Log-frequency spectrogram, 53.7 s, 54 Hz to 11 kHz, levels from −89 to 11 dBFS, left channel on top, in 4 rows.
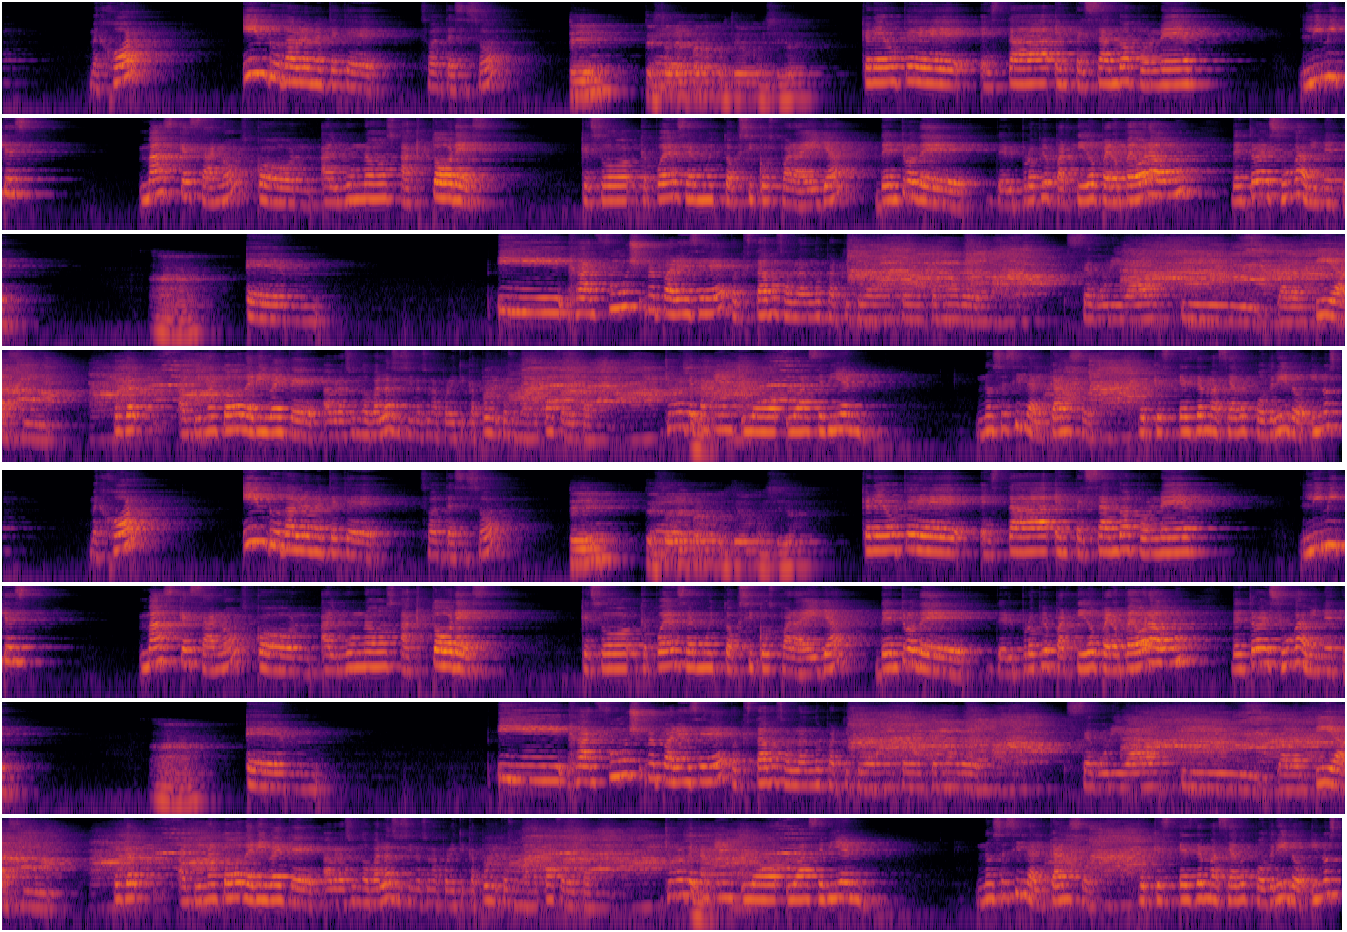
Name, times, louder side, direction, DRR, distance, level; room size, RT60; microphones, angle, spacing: voice 1, 0.9-1.4 2.4-3.7 4.3-5.0 6.5-6.8 8.6-12.0 13.0-13.7 14.8-18.2 19.2-21.9 22.2-23.1 23.4-25.3 25.7-27.0 29.3-30.0 31.8-36.7 37.7-40.8 41.4-41.8 42.1-46.2 46.9-49.0 50.0-51.2 51.6-53.6, equal, ahead, 2 dB, 0.7 m, -30 dB
voice 2, 5.7-6.0 6.4-8.0 28.3-28.8 47.1-47.3, right 1 dB, 50° left, -3 dB, 1.6 m, -34 dB
sound 1, 35.2-37.3 37.6-40.8 41.1-42.7 45.1-48.2 49.1-49.2 50.7-51.6, left 1 dB, 75° left, 1.7 m, -33 dB
5.9 x 4.1 x 5.2 m, 0.88 s
head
